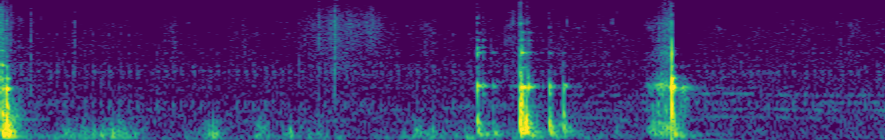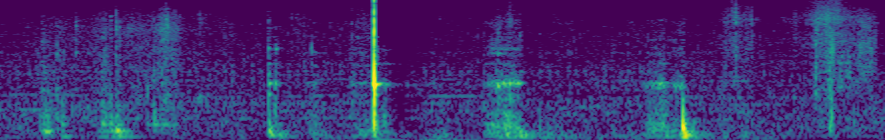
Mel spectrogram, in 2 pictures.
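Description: Stone blocks knock and scrape against each other.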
